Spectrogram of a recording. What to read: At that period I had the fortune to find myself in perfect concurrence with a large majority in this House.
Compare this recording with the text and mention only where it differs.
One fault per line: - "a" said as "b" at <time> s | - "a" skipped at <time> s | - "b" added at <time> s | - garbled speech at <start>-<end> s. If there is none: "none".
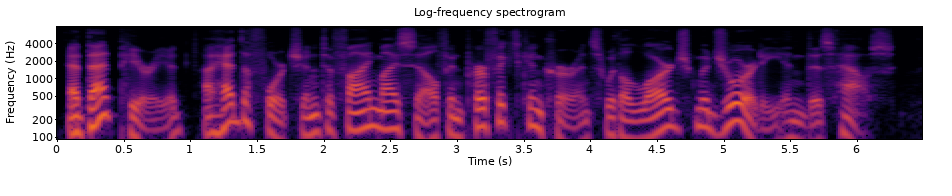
none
